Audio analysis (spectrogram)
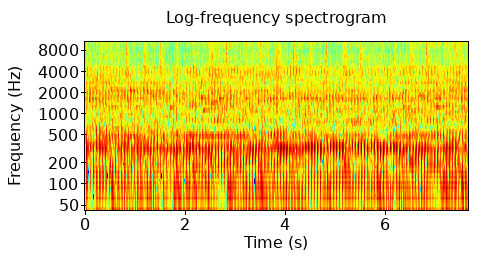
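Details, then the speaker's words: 2016 KTM Duke 390 BS3 (373cc), 27,837 km, parked a year with engine issues, first cold start: rapid steady ticking clatter about four per second over the idle, plus blue smoke. Cause unknown. "The bike starts, but it's got a awkward weird noise from the engine, and there's also blue smoke coming out."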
